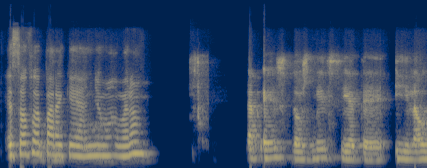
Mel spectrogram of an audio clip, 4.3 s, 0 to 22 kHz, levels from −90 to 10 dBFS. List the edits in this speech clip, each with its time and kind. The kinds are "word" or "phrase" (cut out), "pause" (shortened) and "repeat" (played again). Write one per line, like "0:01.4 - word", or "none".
0:02.6 - phrase
0:02.9 - word

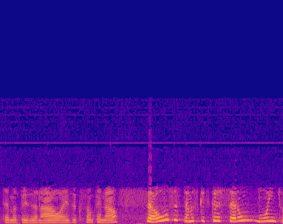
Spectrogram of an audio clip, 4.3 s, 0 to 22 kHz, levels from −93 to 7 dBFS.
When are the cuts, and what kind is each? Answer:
none

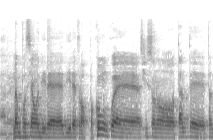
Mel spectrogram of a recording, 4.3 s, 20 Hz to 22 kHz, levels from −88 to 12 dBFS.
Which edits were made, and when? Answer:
0:02.8 - word

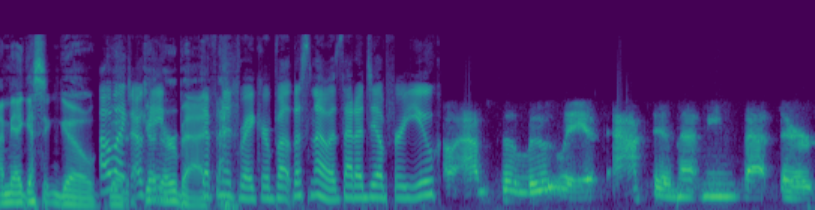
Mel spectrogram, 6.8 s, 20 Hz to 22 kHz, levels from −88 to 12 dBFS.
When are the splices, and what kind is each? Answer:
0:01.1 - word
0:02.0 - word
0:02.5 - word
0:03.2 - word
0:05.0 - word
0:05.6 - word

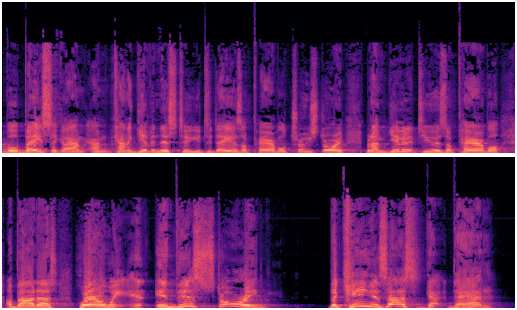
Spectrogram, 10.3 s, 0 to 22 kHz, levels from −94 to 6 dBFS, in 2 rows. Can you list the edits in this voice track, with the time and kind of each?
none

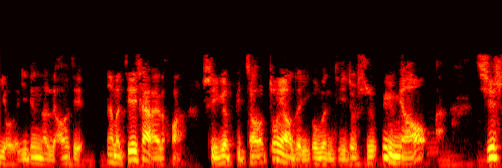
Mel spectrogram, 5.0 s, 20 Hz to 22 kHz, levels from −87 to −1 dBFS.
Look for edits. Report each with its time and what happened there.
0:00.9 - pause

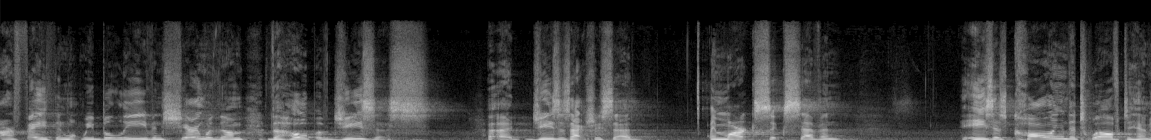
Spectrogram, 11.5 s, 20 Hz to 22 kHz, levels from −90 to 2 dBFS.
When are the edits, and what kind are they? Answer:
none

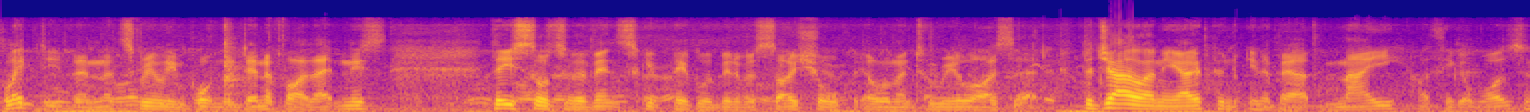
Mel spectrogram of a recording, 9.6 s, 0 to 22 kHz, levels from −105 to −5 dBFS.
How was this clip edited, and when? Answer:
none

